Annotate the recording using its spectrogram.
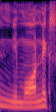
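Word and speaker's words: mnemonics: निमोनिक्स कहते हैं, निमोनिक्स। जहां पे एम मेरे पास क्या साइलेंट है, एम को याद नहीं करना, बाकी सबको याद करना है, NEMONICS, जिसको बदले में हमने क्या नाम दिया है?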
